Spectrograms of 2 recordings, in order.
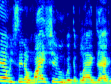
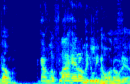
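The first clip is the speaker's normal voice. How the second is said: ordinary delivery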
